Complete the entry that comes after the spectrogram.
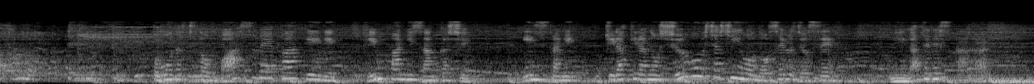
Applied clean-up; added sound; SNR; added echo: none; none; none; reverberation time 0.5 s.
